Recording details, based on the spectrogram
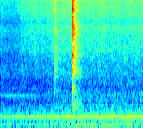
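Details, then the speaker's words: Whirlwind pinball on solenoid test with new power supply, Hurricane apron swapped in: one sharp mechanical clack over steady low hum as the kickback coil plunger hits the apron, whose cutout is undersized; apron must be swapped back. "I just did all lamp test and sound test and was going through the solenoids, and the kickback was going like, what the hell is that noise?"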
